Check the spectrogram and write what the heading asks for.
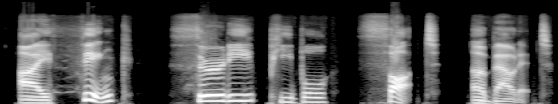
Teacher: No vibration, just gentle air flowing past your tongue.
